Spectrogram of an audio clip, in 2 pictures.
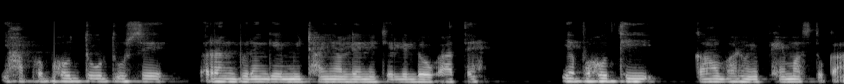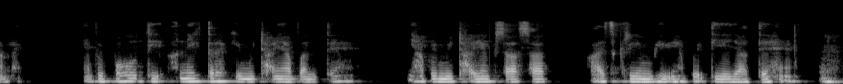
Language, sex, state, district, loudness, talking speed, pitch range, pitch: Hindi, male, Bihar, Saran, -21 LUFS, 155 wpm, 125-135 Hz, 130 Hz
